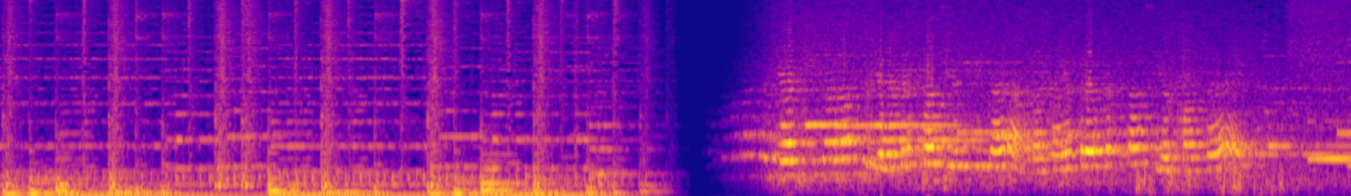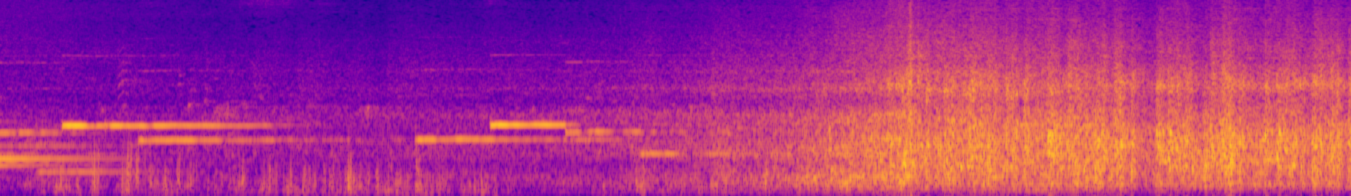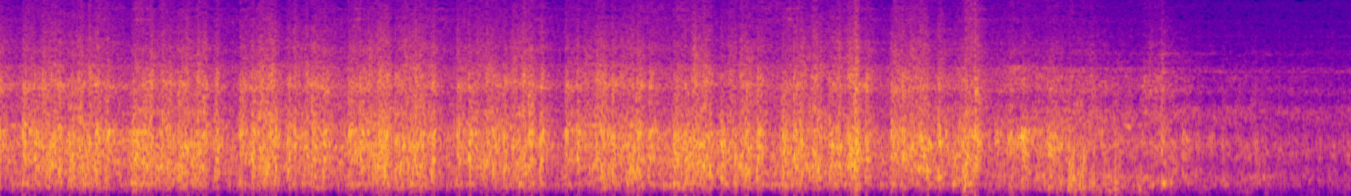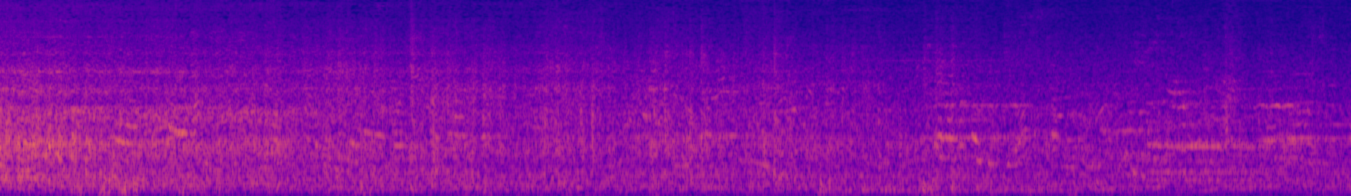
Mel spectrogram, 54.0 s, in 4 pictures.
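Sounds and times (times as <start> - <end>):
passenger train passing: 0.0 - 6.7, 7.3 - 54.0
chime-like notes: 12.7 - 17.1.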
